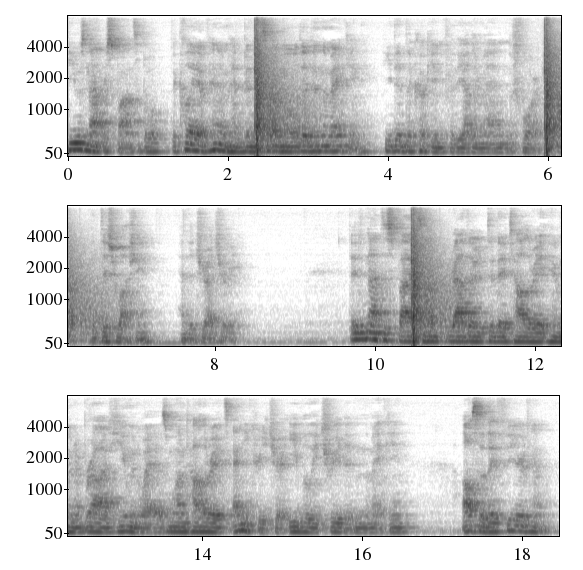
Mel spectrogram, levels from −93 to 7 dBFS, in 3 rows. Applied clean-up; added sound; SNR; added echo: none; Gunshot, gunfire; -4 dB; reverberation time 0.5 s.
